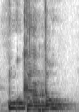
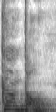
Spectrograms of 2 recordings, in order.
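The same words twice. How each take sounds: First: "cantam" said slow, the final "am" drawn out as a nasal "ão"; teacher spells out the sound of "cantam" slowly; slowly stressed ending. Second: Said in the usual way. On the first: Shown as a demonstration. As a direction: stretch the nasal diphthong at the end of "cantam". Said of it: "aqui na parte final". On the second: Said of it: "Olha só aqui".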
